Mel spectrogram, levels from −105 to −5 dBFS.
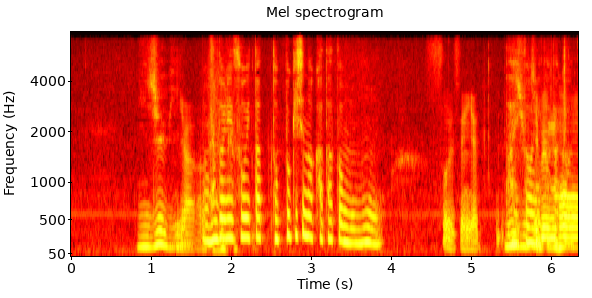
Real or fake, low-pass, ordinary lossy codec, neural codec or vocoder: real; 7.2 kHz; none; none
